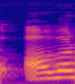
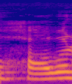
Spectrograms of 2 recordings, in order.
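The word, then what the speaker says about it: hour: हो रहे होते हैं, लेकिन इनमें एच जो है ना साइलेंट होता है। तो आवर बोलते हैं इसको, हावर नहीं बोलते हैं, जो है वो साइलेंट है।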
